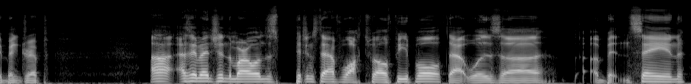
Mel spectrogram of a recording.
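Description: A man's voice: sits low, fairly bright tone, smooth, no echo, studio quality. A man with a head cold and a nasal voice, hosting a casual solo recap podcast with rambling, self-correcting talk. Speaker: podcast host.

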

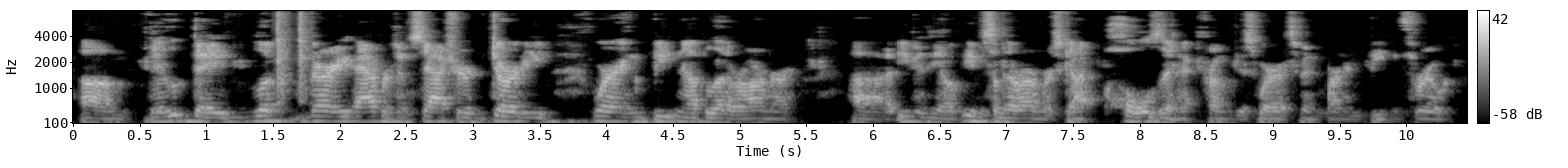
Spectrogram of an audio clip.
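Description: A man running a tabletop game as game master, describing the scene with halting, filler-laden narration. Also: medium pitch, fairly even intonation, bright, forceful tone, slight background noise, low-quality recording.

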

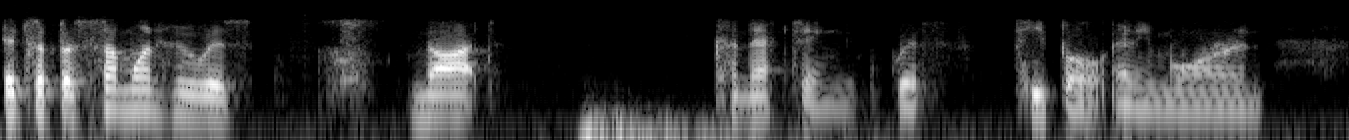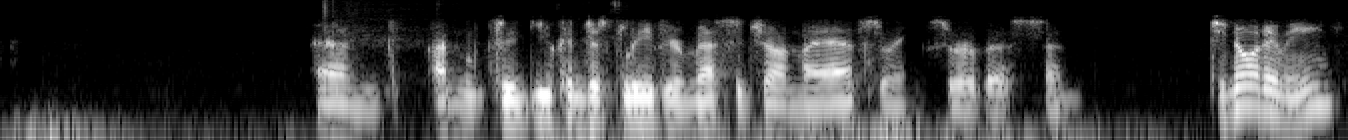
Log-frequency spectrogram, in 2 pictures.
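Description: A man's voice: lowish voice, sing-song, a little slow, pauses often, dry recording. A man co-hosting a music podcast, talking casually and rambling, with many restarts and fillers. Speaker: podcast co-host. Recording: tinny phone-like audio.

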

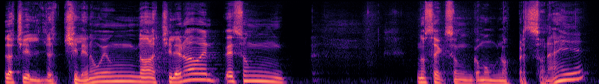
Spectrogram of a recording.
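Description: A man's voice: medium pitch, big pitch swings, moderate pace, a little mellow. A man from Venezuela with a Venezuelan accent, co-hosting a podcast in casual, joking, slang-filled banter. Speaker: podcast co-host. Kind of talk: casual chat.

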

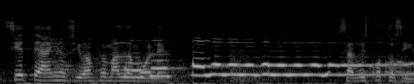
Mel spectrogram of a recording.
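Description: Animated Mexican man, lively pitch. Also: a little slow, big-room sound, over loud music. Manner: animated, rambling, joking. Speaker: podcast co-host. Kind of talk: comedic podcast banter.

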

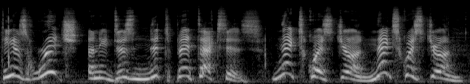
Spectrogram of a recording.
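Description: A woman's voice: high voice, big pitch swings, slow, a loud crowd, heavily acted. A woman voicing a crude, boastful male president in a comedy press conference parody, blunt and pompous. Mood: smug, dismissive.

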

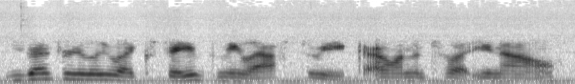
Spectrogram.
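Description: A woman's voice: sits low, animated, brisk. A woman calling in over the phone, chatting casually and hesitantly with plenty of ums. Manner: hesitant, with many ums and uhs. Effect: heard over the phone. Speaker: caller. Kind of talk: casual call-in chat. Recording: tinny phone line with faint noise.

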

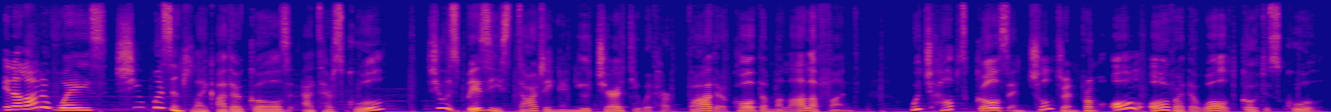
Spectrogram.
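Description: Reading as narrator of a scripted storybook biography, a woman uses a fairly low pitch and a measured, expressive delivery marked by dramatic pauses. Faint music plays behind her.

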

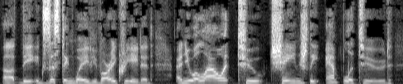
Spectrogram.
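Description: A podcast host talks enthusiastically through technology history in conversation, using hypothetical examples. His voice sits on the high side at a measured pace, in studio quality with no echo.

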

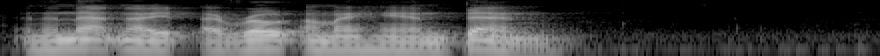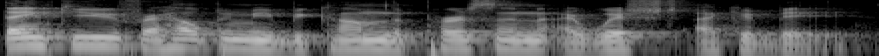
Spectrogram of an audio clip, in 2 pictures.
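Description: Earnest man telling a personal story. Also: medium pitch. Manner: earnest, halting, with restarts. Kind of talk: personal story told live on stage.

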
